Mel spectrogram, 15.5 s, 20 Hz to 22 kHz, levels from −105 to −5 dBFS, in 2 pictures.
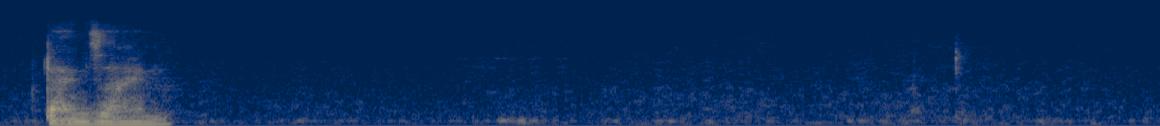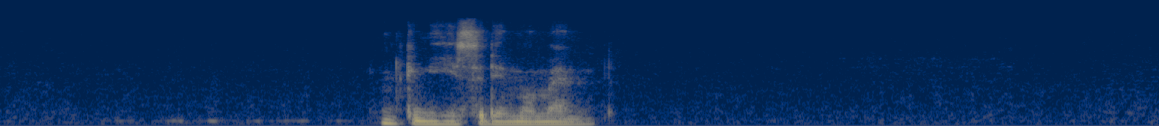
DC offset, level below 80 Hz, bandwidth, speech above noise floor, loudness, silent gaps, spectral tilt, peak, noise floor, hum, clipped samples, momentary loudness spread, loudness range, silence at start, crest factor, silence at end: under 0.1%; -66 dBFS; 11.5 kHz; 43 dB; -45 LUFS; none; -5.5 dB/octave; -26 dBFS; -87 dBFS; none; under 0.1%; 13 LU; 11 LU; 0.3 s; 26 dB; 3.75 s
